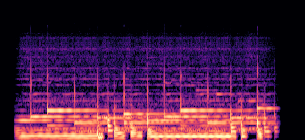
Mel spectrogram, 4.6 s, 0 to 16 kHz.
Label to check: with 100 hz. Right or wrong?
Right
